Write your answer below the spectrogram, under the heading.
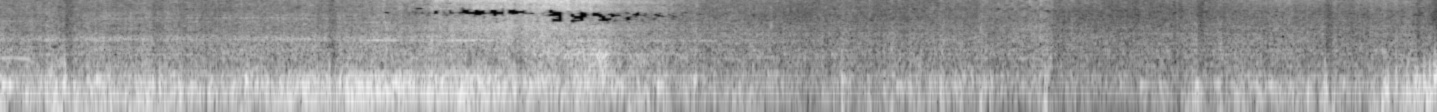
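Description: Wind buffeting the microphone over waves washing against a rock breakwater and running up the sand, with a louder hiss of water between about three and five seconds in.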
